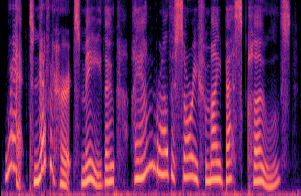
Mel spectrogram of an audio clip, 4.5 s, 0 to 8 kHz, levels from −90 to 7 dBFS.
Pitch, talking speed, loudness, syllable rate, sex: 265 Hz, 175 wpm, -16 LUFS, 4.7 syllables/s, female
